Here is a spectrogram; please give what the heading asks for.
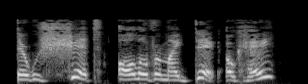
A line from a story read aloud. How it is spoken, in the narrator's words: he said angrily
